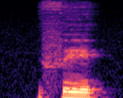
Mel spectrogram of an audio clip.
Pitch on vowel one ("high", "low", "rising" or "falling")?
high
